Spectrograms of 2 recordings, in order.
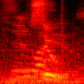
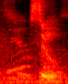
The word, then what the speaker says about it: Sioux: First, let's get the pronunciation of this down. Sioux. Sioux. Sioux. See you.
